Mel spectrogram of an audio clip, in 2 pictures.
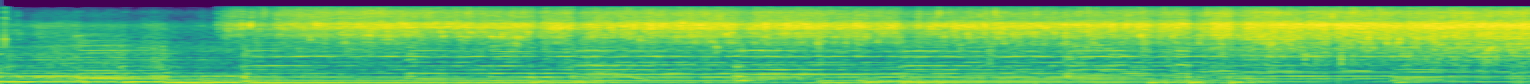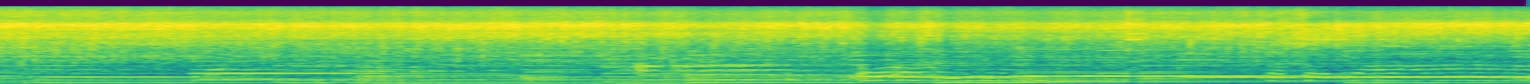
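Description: Whole tilapia frying in hot oil in a steel wok: a steady sizzle that starts suddenly about a second in, as the fish goes into the oil. Background music plays throughout.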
